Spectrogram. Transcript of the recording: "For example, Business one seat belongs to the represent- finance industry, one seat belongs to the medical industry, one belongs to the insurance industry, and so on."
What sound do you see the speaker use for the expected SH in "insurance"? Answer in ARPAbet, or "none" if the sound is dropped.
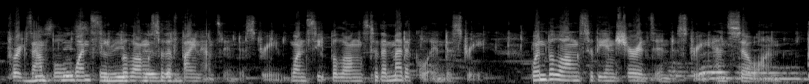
SH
